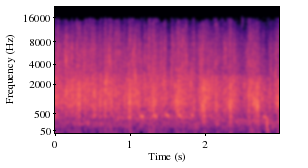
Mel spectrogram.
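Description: A gala audience applauds, with dense, steady clapping from many hands filling the whole stretch and a voice briefly audible beneath it.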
